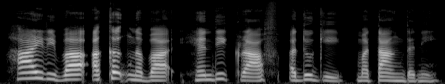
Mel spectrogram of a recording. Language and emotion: Manipuri, neutral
